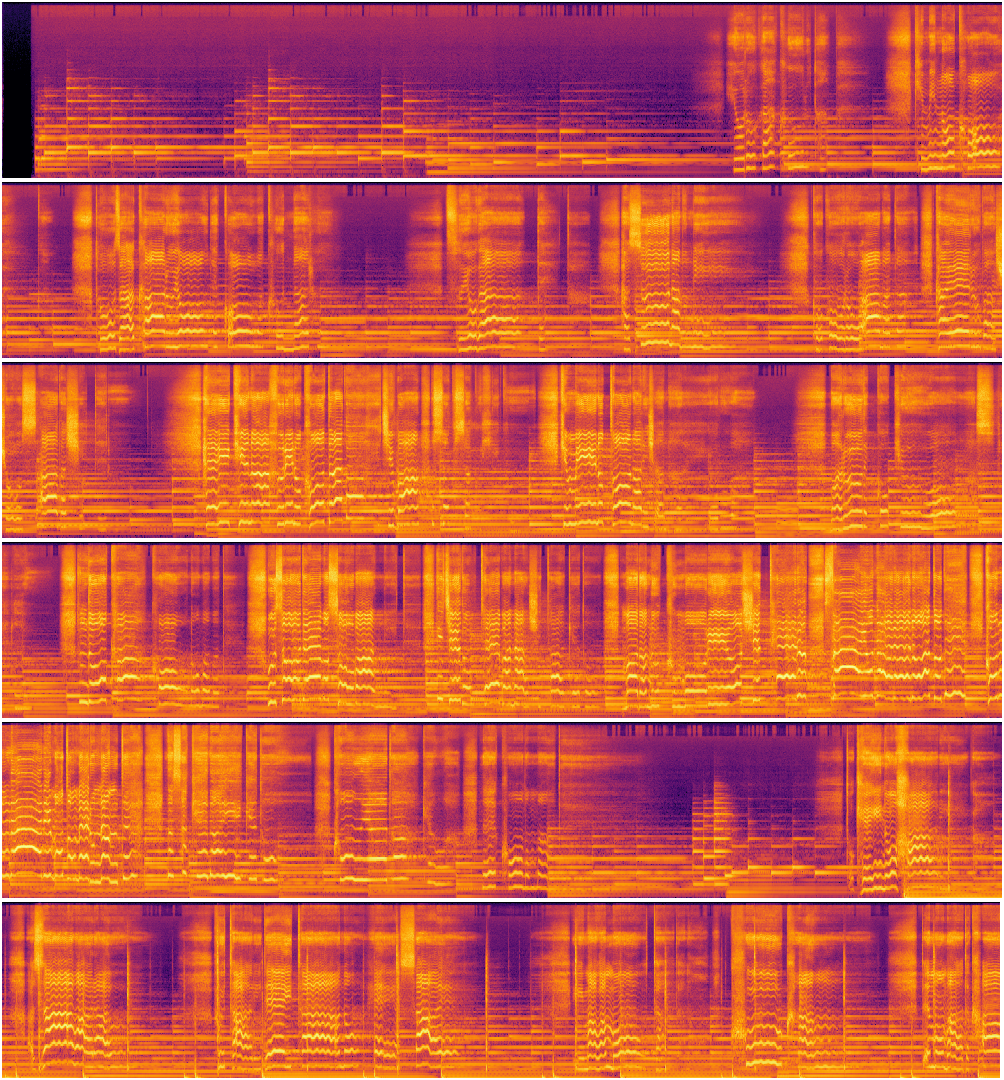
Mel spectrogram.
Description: オリジナル曲♪
静かなピアノとソウルフルな歌声で、壊れてしまった関係の余熱を切なく表現しています。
